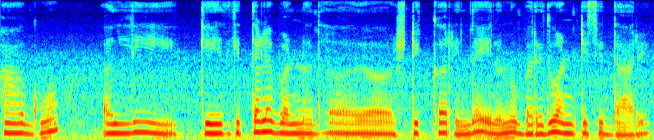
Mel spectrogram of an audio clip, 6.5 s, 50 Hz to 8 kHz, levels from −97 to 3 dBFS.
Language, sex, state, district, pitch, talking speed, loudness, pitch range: Kannada, female, Karnataka, Bangalore, 200 Hz, 90 wpm, -15 LUFS, 190-210 Hz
